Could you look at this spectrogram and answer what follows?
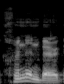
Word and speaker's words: Kroonenberg: to be here and I love how you said kenberg I've didn't realize that's how it's probably pronounced yes that is uh that would actually be the Africans Ken is how we would say it in Africans ah okay I like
